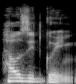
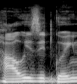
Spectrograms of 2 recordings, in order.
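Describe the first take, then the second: First: The word 'is' is reduced onto 'how'. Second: The word 'is' is said as a separate word. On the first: "short ফর্মে ক্ষেত্রে" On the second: "হাউ ইজ it going না বলে"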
